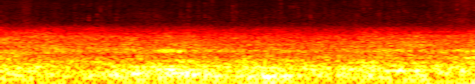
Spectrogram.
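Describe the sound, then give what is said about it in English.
An airplane passes overhead, a steady, deep rumbling roar that holds at a fairly even loudness throughout, with no voices over it. “Damn, we got a plane passing by.”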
